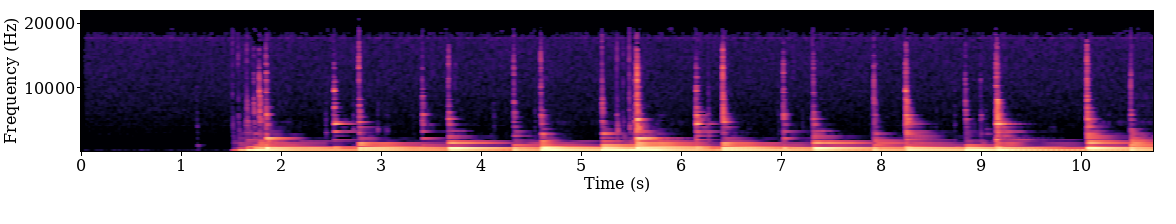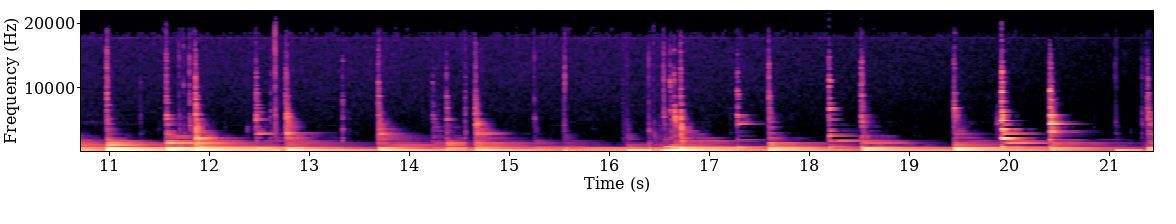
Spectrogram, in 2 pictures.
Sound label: Air (Water Music); Handel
